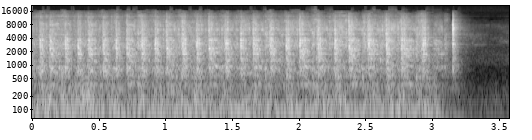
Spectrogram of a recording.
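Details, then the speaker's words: 1994 Polaris SLT 750 jet ski with bad pistons, cranked with a compression gauge in cylinder 1 reading 60–70 psi: fast, even starter chatter with weak pulses and no firing; low compression. "Yeah, we're reading 60-70 pounds, so that's not good."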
